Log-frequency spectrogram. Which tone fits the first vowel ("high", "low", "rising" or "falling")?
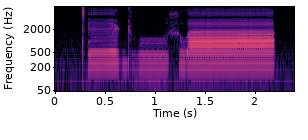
high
